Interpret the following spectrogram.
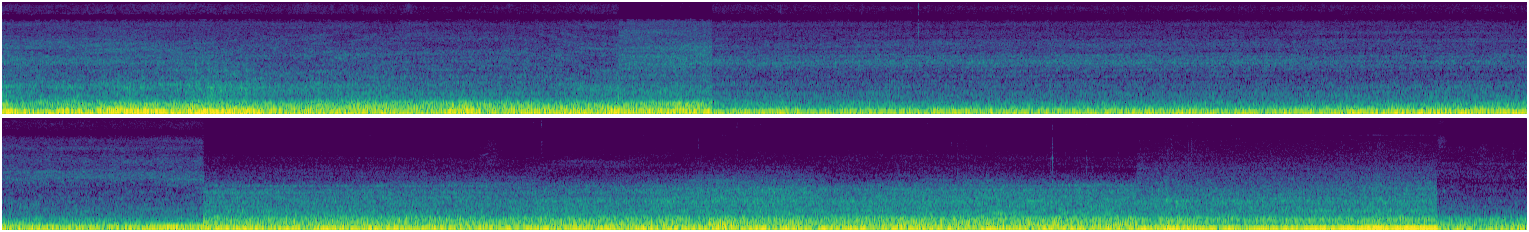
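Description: Steady low rumble of engine and road noise inside a moving car's cabin. The noise shifts abruptly twice, about a quarter and just over halfway through, as between spliced driving shots.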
